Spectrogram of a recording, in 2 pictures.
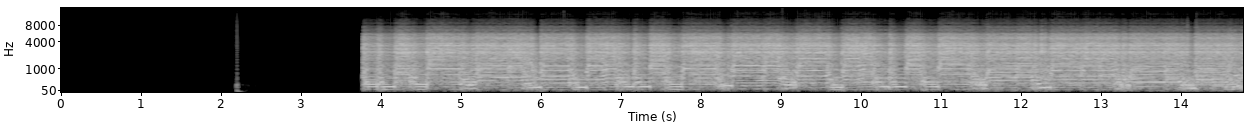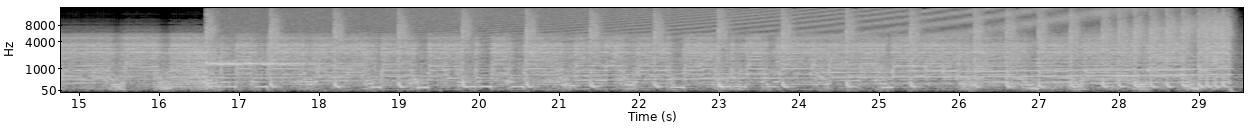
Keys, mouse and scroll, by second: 1.9 middle click, 2.0 scroll up 1, 2.3 right click, 2.9 scroll down 3, 3.0 middle click, 4.1 middle click.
